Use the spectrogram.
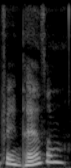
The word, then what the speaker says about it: Phantasm: Phantasm?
